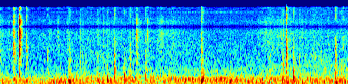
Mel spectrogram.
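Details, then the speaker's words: Furnace blower motor on a no-heat call: steady low hum with irregular sharp ticks as paper from a filter left in place gets sucked in and strikes the fan blades, leaving marks on them. "you can actually actually see the marks on the fan blade where the where the paper was hitting the blades"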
